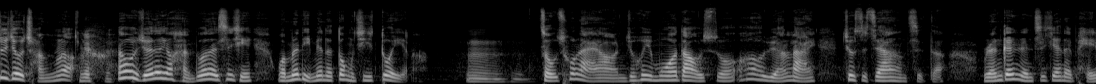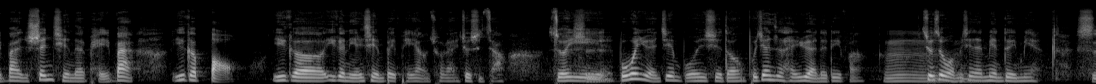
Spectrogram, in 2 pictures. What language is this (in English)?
Chinese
